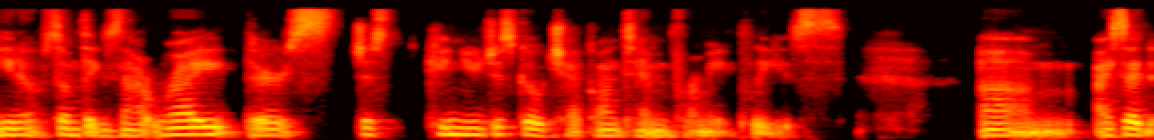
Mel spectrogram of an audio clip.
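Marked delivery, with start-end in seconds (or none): 0.2-4.2 hushed stage whisper, kept down but voice present. Retelling a phone call to a neighbor from the car: retelling a half-whisper. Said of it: "I'm whispering to her".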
